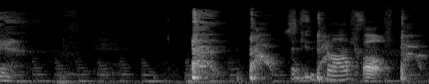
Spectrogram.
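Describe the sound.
A person makes a theatrical, monstrous cough imitating an evil ghoul, a few harsh, raspy bursts following a low voiced groan.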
